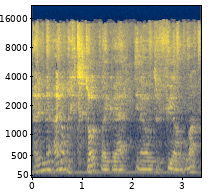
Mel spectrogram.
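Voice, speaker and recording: An older man, giving a relaxed painting demonstration at his easel and thinking aloud with fillers and restarts. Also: lowish voice, normal speed, over music. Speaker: painting instructor. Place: art studio at an easel, indoors. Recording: very echoey room, mic far off, audible noise.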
